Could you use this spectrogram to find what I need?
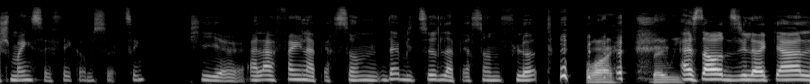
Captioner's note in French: rires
